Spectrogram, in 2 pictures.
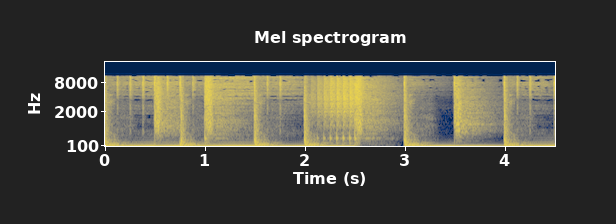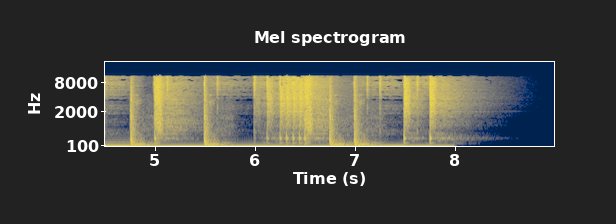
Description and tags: trap beat mk 2
yet another trap beat:)
beat, drumbeat, drums, hard, hiphop, loop, trap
